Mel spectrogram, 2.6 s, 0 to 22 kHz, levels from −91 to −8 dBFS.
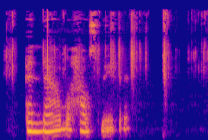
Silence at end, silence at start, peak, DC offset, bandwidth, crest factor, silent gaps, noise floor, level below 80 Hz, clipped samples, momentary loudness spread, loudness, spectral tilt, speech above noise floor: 0 s; 0.05 s; 0 dBFS; under 0.1%; 17 kHz; 28 dB; none; -48 dBFS; -70 dBFS; under 0.1%; 8 LU; -28 LUFS; -2 dB/octave; 21 dB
